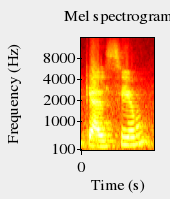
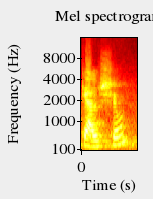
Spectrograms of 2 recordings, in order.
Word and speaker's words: कैल्शियम: अब कैल्शियम कैल्शियम बोल के इतनी आदत हो गई है कि मुझे एक और बात बतानी थी कि कैल्शियम का pronunciation is actually कैल्शियम एंड नॉट कैल्शियम।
